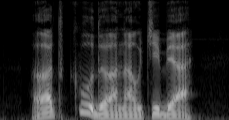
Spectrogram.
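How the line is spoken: Hoarse, disbelieving. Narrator (Russian): хрипло вопросил Яромир, не веря глазам

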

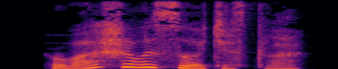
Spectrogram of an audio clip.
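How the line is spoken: Affectionate, restrained. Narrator (Russian): ласково проговорила я, стараясь сдержаться

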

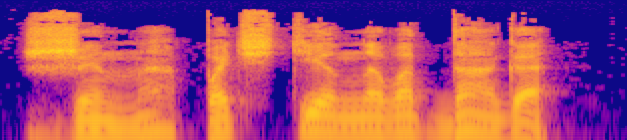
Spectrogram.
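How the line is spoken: Quiet. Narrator (Russian): тихо сказала Мара

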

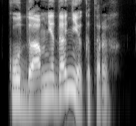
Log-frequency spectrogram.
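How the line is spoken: Wry snort. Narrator (Russian): хмыкнул он

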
